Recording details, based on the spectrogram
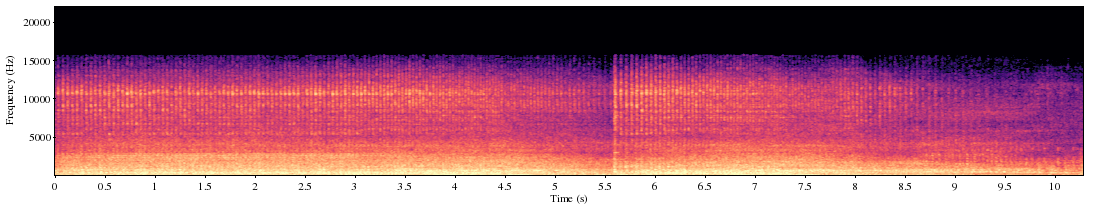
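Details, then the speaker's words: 1999 Club Car DS gas golf cart after carburetor cleaning cured a crank-no-start: small single-cylinder engine screams flat out with a fast, choppy stutter, throttle barely pressed; governor cranked to max, engine hitting the rev limiter. "Okay, so this governor is cranked to the max on this cart. I was hired to get the cart running. That's what I did. I'm gonna tell the customer that I noticed the governor is, the engine's hitting the rev limiter."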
